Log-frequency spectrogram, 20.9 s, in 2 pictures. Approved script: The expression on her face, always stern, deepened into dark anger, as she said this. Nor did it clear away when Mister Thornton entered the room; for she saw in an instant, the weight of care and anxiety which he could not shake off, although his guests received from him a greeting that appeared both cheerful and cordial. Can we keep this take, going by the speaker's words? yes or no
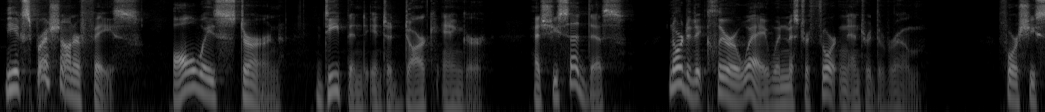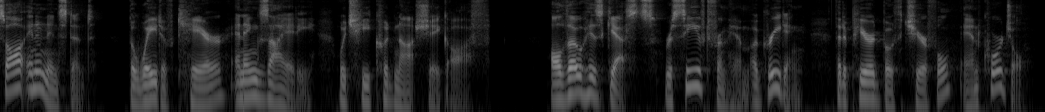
yes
